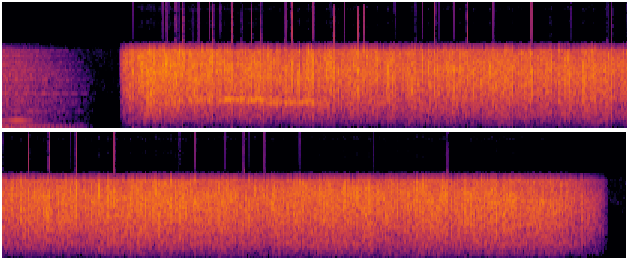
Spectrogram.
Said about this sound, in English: Well, that applause is for our guest today who just joined us. I'm so excited.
